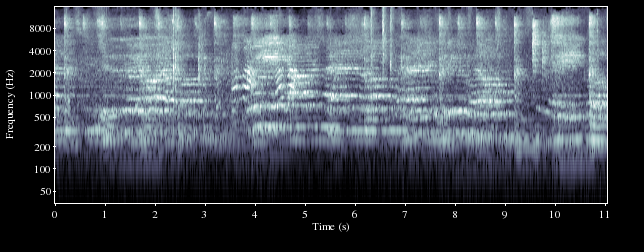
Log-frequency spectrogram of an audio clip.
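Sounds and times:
young children singing: 0.0s - 11.0s.

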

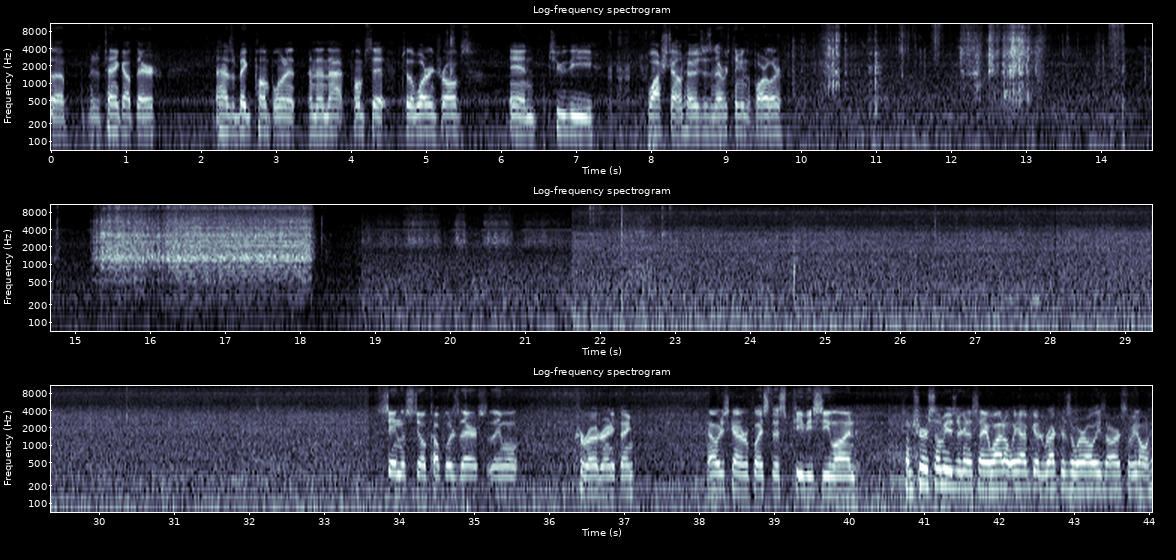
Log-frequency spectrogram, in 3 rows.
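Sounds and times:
engine rumbling: 0.0s - 44.0s.

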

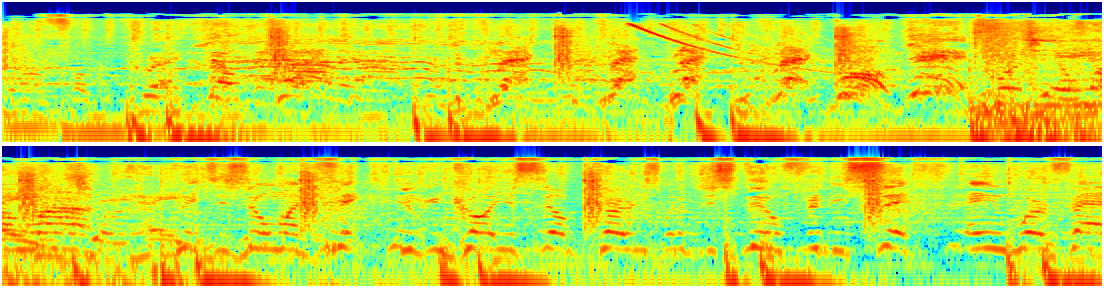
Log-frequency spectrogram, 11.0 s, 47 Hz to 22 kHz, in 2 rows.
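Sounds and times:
hip hop beat with heavy bass: 0.0s - 11.0s
person rapping: 0.0s - 11.0s.

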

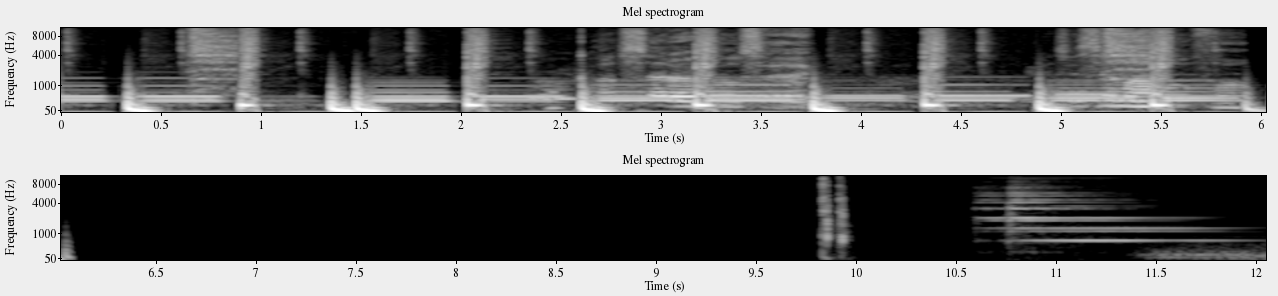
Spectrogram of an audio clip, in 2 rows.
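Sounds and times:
bell-like notification ding: 10.6s - 12.0s.

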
